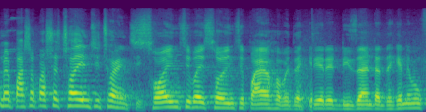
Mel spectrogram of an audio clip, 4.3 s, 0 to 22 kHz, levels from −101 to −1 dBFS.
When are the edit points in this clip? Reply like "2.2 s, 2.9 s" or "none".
3.1 s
